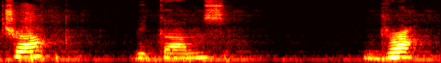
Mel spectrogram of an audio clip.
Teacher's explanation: voicing of initial consonants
